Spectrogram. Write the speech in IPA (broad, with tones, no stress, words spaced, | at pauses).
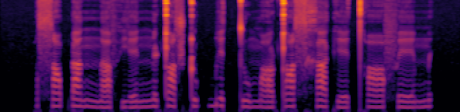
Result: sɑ˧˥pɽa˧ nːa˩fje˩˧nːe˥ʈ ɑ˧s ʈu˧˥pbe˥ tːu˩˧mɑ˩˧ ʈɑ˥sxa˧ke˩˧ t̪ʰɑ˧˥fe˧˥m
